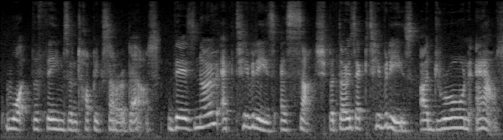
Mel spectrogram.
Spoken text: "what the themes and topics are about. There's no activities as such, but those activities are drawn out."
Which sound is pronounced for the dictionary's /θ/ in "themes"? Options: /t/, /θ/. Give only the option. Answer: /θ/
